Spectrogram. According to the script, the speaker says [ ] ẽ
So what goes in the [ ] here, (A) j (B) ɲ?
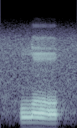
B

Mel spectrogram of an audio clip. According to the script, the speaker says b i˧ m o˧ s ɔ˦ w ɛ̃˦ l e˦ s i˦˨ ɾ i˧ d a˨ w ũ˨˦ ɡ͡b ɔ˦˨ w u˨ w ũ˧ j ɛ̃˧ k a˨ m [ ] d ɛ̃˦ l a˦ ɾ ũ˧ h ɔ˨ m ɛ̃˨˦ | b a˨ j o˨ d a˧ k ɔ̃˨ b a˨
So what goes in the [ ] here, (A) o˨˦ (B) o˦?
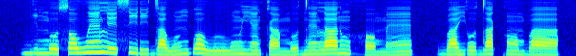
A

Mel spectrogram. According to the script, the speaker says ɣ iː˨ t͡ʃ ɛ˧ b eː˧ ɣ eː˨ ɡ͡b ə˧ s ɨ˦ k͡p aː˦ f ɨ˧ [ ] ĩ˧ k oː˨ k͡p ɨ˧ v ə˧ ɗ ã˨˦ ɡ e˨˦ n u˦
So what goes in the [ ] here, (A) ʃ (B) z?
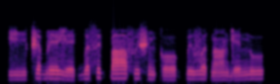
A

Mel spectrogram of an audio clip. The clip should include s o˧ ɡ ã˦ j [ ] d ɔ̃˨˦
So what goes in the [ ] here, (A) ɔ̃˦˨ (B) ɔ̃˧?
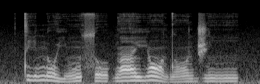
A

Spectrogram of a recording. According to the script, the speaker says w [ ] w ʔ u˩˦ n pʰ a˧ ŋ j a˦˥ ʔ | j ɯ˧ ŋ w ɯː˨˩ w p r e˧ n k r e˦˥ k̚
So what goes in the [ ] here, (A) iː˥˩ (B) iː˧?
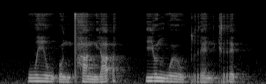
B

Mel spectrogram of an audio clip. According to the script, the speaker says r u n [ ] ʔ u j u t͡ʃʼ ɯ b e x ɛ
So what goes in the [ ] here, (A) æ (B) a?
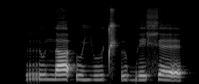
B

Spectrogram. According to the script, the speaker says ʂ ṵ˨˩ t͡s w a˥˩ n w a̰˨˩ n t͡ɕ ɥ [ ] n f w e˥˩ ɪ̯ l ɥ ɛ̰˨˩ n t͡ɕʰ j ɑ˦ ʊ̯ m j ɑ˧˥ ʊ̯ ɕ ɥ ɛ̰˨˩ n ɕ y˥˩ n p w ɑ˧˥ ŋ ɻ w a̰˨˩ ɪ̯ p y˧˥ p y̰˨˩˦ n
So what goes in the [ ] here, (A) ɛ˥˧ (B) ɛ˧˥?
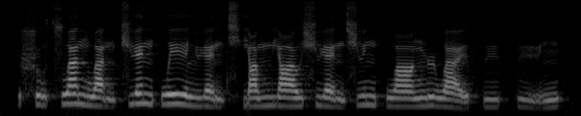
A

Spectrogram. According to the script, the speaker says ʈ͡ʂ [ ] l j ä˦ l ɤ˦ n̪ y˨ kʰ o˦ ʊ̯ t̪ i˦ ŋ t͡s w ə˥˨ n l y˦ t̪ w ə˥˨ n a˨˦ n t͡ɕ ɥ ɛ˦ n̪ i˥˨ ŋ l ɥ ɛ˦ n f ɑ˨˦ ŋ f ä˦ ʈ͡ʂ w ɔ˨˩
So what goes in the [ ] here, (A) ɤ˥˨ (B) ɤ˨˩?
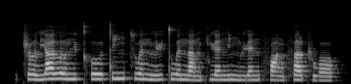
B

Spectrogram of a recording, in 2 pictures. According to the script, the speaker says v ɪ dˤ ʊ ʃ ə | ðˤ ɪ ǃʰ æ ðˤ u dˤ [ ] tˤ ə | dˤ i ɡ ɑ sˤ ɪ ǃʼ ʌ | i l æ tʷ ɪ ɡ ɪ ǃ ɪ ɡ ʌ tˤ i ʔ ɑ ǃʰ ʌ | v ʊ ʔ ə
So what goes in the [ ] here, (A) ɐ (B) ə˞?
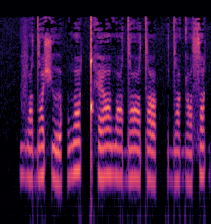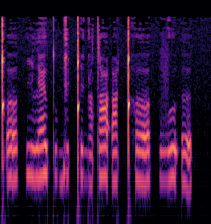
B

